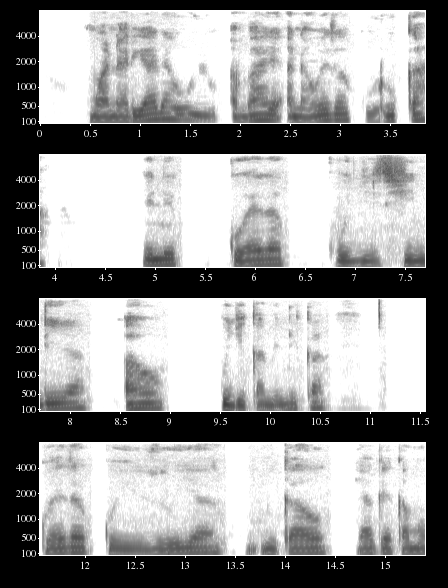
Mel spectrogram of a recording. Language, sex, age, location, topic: Swahili, male, 25-35, Nakuru, education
